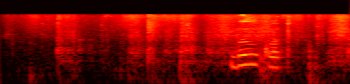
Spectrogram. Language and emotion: Russian, neutral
